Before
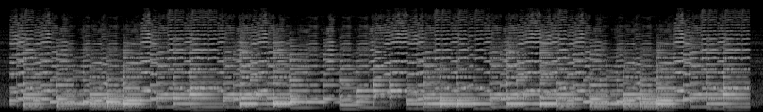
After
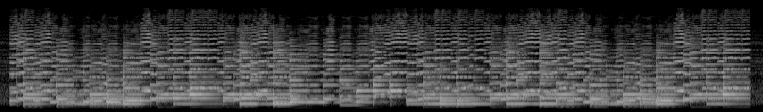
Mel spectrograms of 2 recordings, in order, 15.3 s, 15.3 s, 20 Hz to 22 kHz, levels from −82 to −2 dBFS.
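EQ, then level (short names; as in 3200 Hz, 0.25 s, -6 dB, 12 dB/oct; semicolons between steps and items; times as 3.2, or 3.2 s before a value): HPF 390 Hz 24 dB/oct; 0.0 dB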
